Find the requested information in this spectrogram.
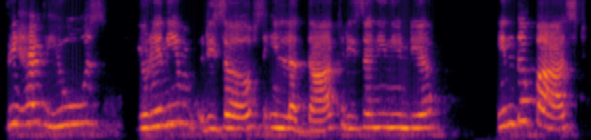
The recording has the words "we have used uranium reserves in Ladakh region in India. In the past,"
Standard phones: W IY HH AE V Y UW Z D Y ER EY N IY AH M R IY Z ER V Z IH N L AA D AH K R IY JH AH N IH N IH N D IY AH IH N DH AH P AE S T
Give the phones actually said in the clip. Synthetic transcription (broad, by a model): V IY HH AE V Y UW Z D Y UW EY N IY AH M R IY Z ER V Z IH N L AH D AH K R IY Z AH N IH N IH N D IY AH IH N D AH P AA S T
